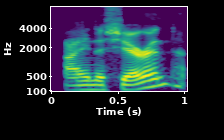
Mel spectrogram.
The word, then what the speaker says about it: Inisherin: My favorite of the bunch has been the Banshees of Inisherin. I think it's how it's pronounced.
